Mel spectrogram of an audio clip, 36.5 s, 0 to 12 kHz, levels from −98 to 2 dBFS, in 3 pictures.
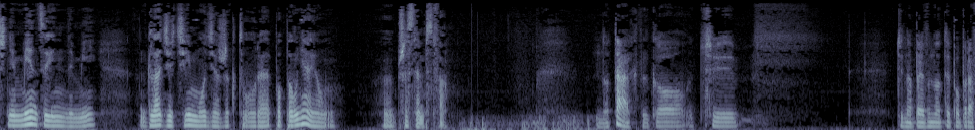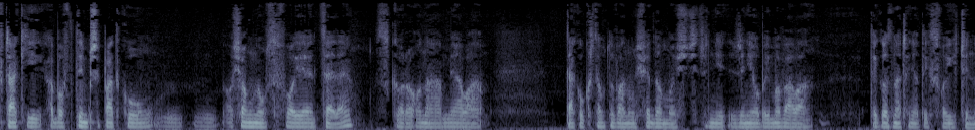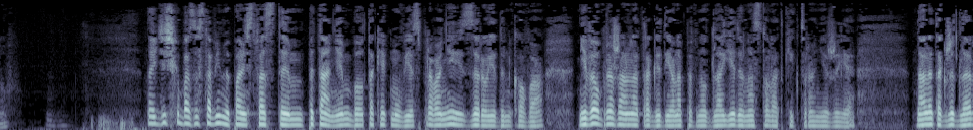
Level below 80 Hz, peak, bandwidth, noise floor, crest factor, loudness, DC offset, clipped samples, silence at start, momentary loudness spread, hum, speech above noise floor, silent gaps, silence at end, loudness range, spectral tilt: -60 dBFS; -8 dBFS; 11.5 kHz; -68 dBFS; 22 dB; -27 LUFS; under 0.1%; under 0.1%; 0 s; 22 LU; none; 40 dB; none; 0 s; 19 LU; -6 dB/octave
